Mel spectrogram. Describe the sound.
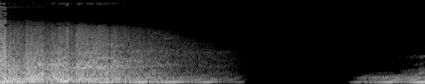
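Mines detonated in a corridor explode in a loud, broad blast with a heavy low rumble that dies away over about two seconds. After a second of silence, another rumbling burst swells in toward the end.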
